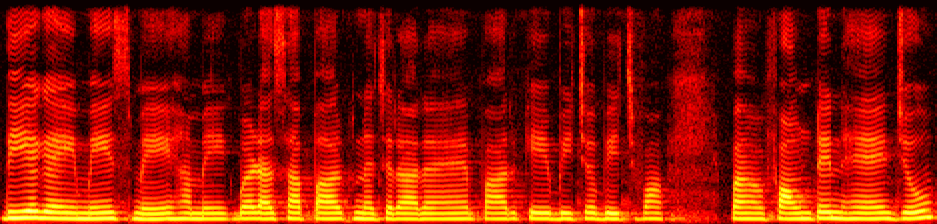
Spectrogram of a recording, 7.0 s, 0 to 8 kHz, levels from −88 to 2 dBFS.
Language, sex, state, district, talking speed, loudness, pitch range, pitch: Hindi, female, Uttar Pradesh, Jalaun, 180 wpm, -17 LUFS, 200-210 Hz, 205 Hz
